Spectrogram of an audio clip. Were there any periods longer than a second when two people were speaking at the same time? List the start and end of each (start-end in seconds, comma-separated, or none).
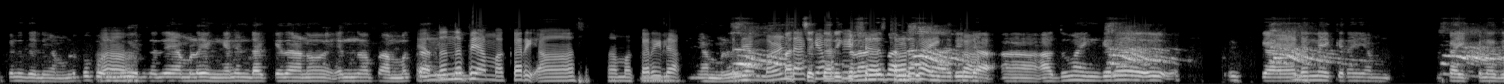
8.2-9.8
